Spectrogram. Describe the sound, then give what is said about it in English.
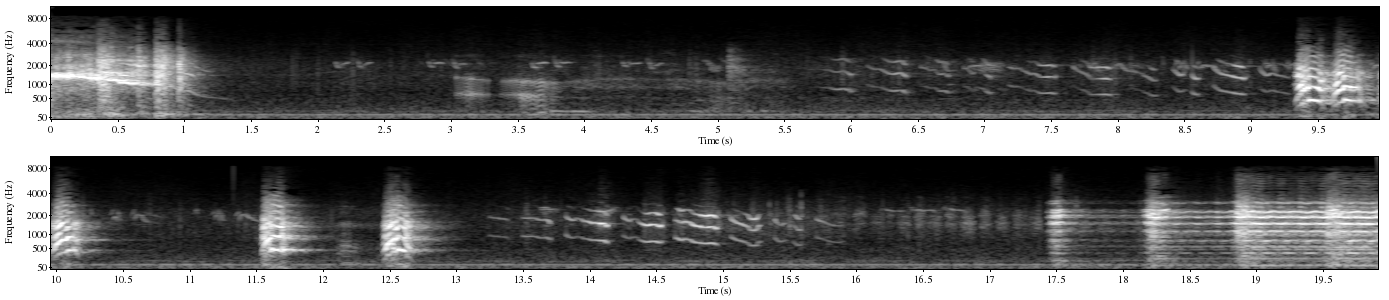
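A dog barks in sharp bursts, then lets out a string of high whining whimpers between the barks, with a steady low hum underneath and no talking. “That darn dog gets my knife.”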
